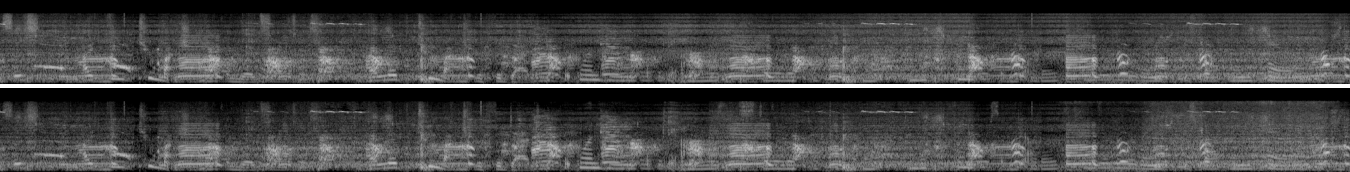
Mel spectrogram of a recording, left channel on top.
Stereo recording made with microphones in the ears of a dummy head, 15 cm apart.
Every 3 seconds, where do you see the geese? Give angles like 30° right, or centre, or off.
10° left, 10° right, centre, 30° left, 30° left.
